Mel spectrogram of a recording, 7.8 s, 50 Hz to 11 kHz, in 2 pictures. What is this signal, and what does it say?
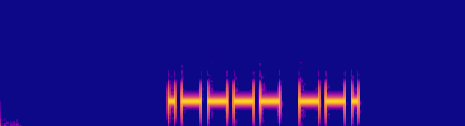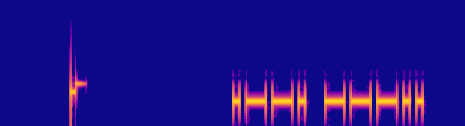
Morse code, heard as a keyed tone, about 22 wpm, 700 Hz. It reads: 1 G P 8
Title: Single-Letter Single-Number 22wpm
